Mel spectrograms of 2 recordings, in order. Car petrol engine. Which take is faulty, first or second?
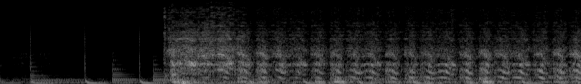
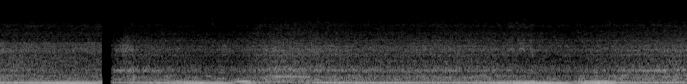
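first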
